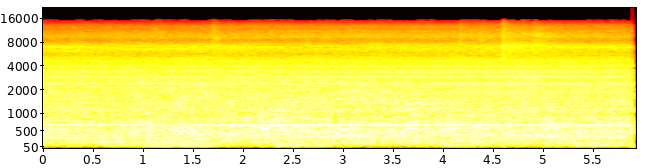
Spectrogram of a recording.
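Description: Steady rushing machine noise with a constant mid-pitched whine over it.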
